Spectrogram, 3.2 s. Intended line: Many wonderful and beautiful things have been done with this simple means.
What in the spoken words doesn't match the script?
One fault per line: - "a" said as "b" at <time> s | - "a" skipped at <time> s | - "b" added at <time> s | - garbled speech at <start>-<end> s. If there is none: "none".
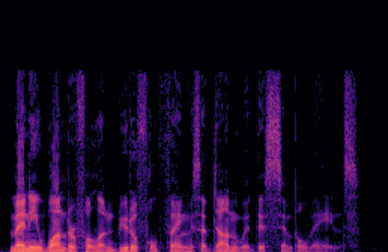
- "been" skipped at 1.8 s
